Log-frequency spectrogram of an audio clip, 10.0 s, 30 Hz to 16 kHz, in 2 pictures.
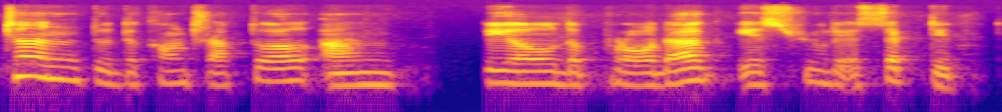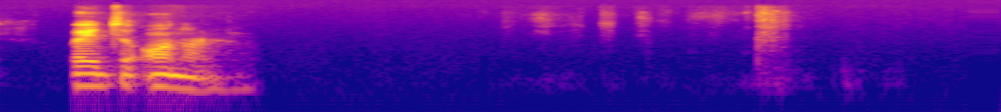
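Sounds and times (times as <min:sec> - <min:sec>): brief rustle: 0:07.6 - 0:09.1.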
